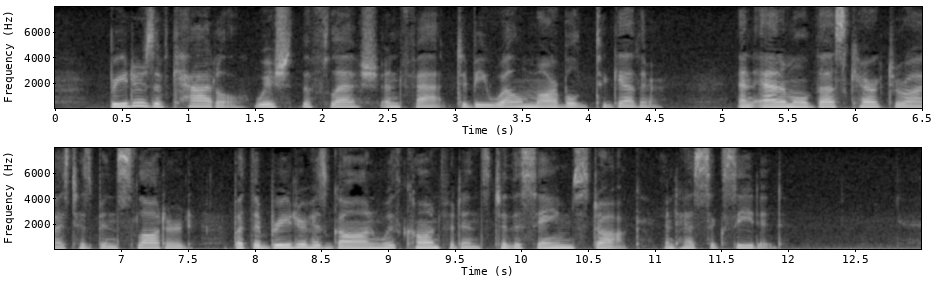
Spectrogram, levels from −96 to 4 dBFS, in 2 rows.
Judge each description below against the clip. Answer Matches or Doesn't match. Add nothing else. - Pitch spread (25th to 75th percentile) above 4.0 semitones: Doesn't match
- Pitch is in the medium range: Matches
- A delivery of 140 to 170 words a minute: Matches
